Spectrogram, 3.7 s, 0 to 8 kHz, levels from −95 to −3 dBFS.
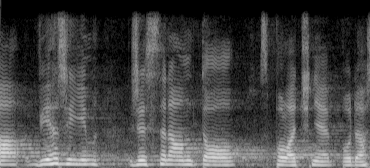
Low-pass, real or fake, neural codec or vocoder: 7.2 kHz; real; none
